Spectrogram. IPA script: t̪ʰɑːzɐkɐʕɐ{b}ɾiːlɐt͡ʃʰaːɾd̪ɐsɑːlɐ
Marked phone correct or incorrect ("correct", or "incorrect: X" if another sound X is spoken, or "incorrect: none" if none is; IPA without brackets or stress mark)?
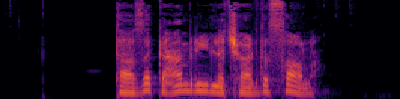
incorrect: m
